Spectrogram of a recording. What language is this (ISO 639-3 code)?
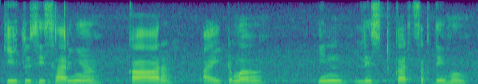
pan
